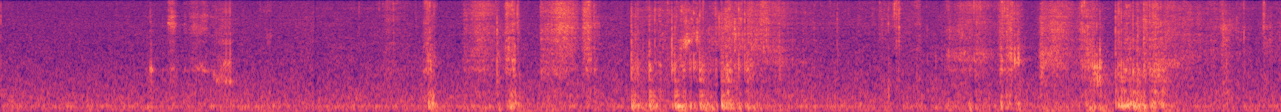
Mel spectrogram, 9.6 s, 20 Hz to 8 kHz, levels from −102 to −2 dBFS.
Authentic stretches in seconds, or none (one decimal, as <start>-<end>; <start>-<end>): 5.1-6.1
